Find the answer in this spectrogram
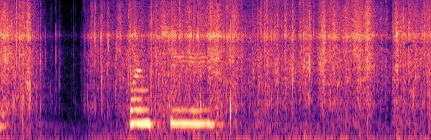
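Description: Small clear plastic packets of diamond painting drills crinkling as they are picked up and shuffled by hand, with a short pause about half a second in.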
